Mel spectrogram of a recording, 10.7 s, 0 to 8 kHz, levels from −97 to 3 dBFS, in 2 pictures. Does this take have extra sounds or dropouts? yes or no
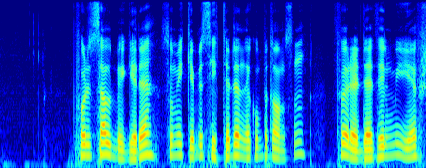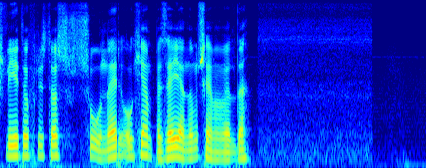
no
